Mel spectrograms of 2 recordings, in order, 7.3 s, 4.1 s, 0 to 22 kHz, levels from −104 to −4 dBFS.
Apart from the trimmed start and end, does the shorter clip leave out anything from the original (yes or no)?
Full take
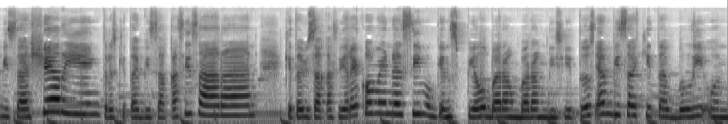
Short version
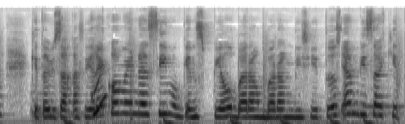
no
